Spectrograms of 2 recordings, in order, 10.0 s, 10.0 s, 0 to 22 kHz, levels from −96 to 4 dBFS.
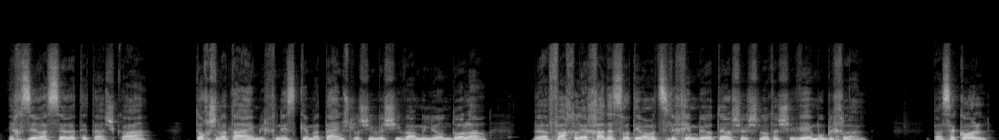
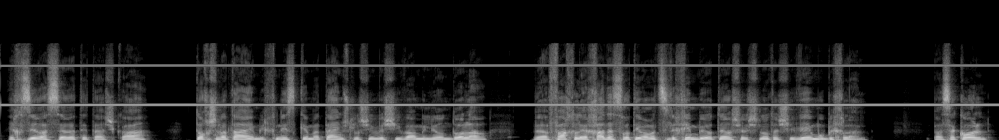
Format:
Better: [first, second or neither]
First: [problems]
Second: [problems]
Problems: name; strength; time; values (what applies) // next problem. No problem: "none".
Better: first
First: none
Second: high-pitched whine; loud; throughout; 5.5 kHz, 10 dB below the speech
